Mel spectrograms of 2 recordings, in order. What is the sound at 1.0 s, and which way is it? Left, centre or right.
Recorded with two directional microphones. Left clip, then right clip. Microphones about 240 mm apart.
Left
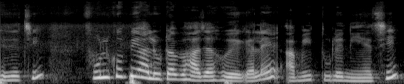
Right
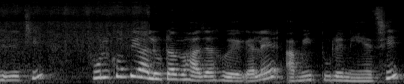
A woman's voice, left.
